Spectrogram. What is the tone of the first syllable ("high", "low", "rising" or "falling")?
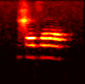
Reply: high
